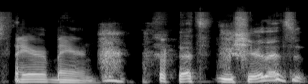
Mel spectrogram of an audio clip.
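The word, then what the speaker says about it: Fairbairn: name of Bruce Fairbury that's a tricky name because it's fair Barren that's you sure that's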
